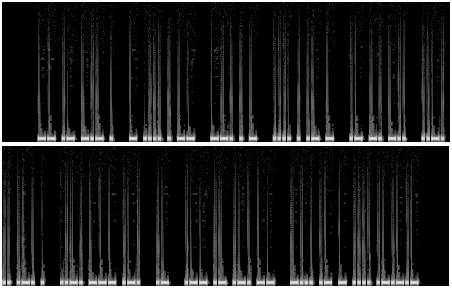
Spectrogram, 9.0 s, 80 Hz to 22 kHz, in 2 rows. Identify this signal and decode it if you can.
Morse code, heard as a keyed tone, about 50 wpm, 700 Hz. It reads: MAKE THEM GET HEAT AND FIRE FOR A WARM BATH.
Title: Sentences from Top 1600 Words 50wpm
